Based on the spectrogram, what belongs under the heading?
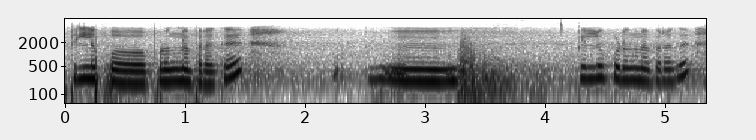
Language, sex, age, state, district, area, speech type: Tamil, female, 30-45, Tamil Nadu, Perambalur, rural, spontaneous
